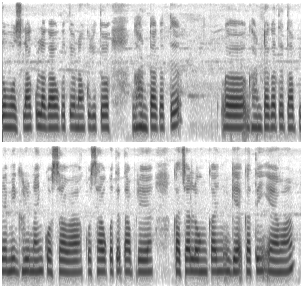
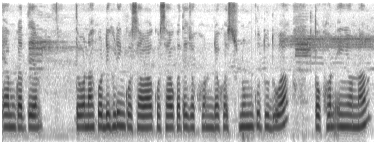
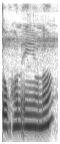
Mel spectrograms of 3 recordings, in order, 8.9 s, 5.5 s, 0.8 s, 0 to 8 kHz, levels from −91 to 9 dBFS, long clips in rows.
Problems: constant background noise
